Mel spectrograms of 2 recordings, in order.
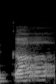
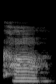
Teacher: जब हम बोलते हैं क तो उसमें ज्यादा हमारे वायु नहीं निकलती खा जब बोलोगे का खा खा में ज्यादा हवा निकल रही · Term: अल्प प्राण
